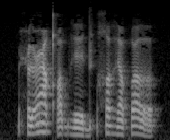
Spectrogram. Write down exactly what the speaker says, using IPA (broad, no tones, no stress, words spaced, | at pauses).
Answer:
ħyʕe qʼɔbʱed | χʌɦɛqʷʌː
